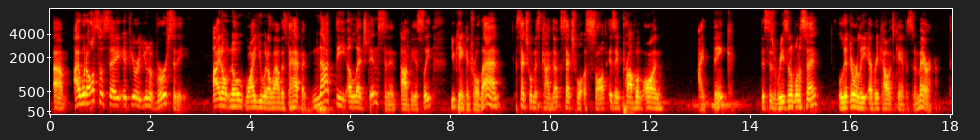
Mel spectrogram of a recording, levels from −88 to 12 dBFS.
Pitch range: 110-170 Hz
